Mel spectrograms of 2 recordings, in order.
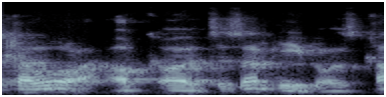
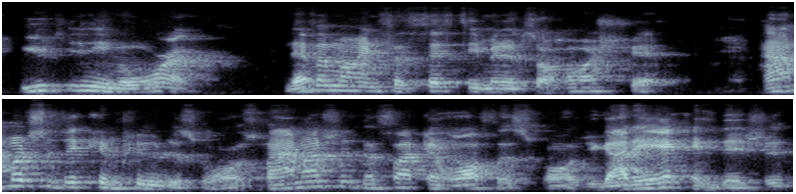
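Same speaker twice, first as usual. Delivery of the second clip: louder and higher, complaining about the bill; angry rant; 8 semitones higher, 6 dB louder than usual. Real, not acted. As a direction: push it out, indignant and heated. Ranting about a bill he was charged.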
